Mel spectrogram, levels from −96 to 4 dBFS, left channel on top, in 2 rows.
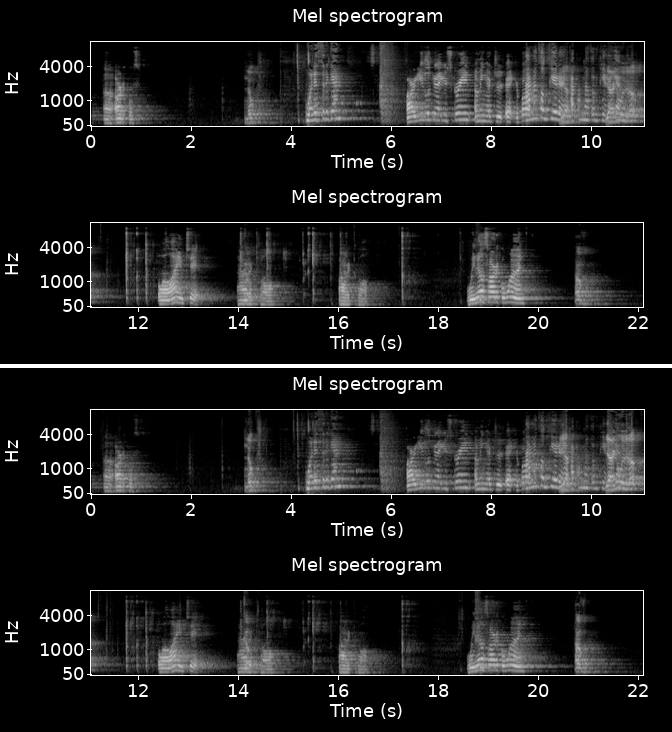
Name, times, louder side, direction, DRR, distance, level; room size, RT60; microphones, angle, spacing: voice 1, 0.2-0.9 6.3-8.8 12.4-13.2 14.0-14.7 16.0-16.6 18.6-19.7, left 3 dB, 65° left, 8 dB, 1.0 m, -28 dB
voice 2, 4.3-5.1 5.8-6.1 8.7-10.6, left 3 dB, 50° left, 5 dB, 2.1 m, -31 dB
voice 3, 10.3-10.9 14.1-14.3 20.7-21.0, right 4 dB, 75° right, 5 dB, 2.8 m, -31 dB
27.5 x 21.0 x 7.7 m, 1.2 s
head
